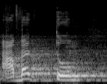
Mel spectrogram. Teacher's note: جیسے عبدتم، اب دیکھیے دال میں جزم ہے اور تا کے اوپر تشدید ہے، تو دال والے جو جزم ہے اس حرف کو نہیں پڑھیں گے بلکہ با کو تا کے ساتھ ملا کر پڑھیں گے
